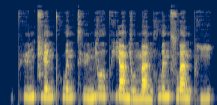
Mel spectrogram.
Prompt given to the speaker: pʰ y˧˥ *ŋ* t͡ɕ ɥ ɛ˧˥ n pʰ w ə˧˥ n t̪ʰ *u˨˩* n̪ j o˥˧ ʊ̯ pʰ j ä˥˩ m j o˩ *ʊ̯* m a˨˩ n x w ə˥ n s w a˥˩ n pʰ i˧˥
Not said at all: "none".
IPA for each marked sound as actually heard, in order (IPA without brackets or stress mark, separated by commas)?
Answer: n, y˨˩, ʊ̯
